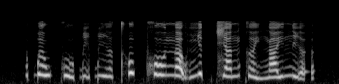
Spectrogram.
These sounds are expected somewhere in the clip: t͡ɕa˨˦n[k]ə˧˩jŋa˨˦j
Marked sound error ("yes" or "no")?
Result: no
